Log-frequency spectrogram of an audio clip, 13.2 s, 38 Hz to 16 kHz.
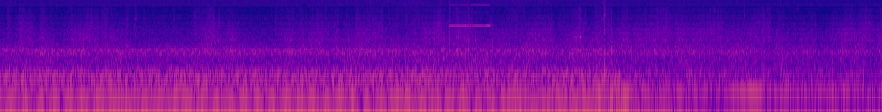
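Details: Frigidaire 6000 BTU air conditioner FGRQ06L3T1, after a couple of weeks of use: constant fan and compressor drone with irregular cracking, popping and water-running noises, seemingly from poor water drainage.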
